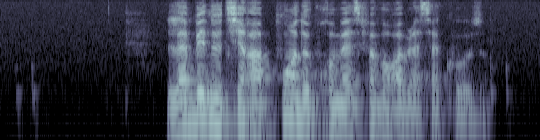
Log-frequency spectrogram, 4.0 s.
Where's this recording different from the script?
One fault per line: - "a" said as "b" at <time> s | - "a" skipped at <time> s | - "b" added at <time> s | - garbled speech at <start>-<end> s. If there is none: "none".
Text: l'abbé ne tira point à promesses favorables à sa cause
- "à" said as "de" at 2.2 s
